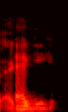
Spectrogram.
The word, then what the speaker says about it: Egui: it's EGUI? Do you know how to pronounce this person? – It's Eggy. – Eggy, okay, Eggy Rosario, yeah.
